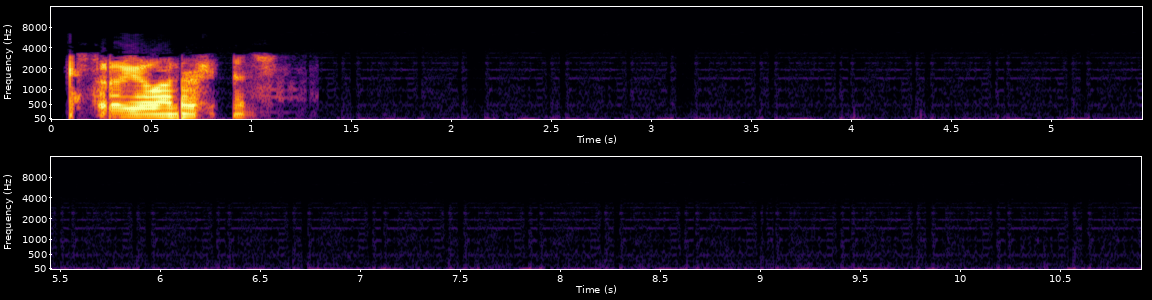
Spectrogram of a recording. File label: Police, scanner audio trunk; H-Scottsdale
